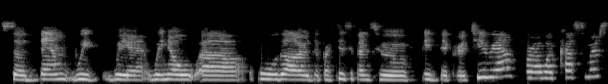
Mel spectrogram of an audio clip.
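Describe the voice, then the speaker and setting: A woman speaks with a Spanish accent at a fairly slow pace. Her pitch is fairly high, with ordinary variation. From Spain. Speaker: product designer. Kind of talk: conference talk. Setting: conference stage, streamed online. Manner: hesitant, many fillers.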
